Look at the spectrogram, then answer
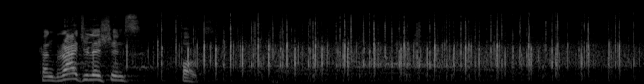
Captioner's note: audience applauding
